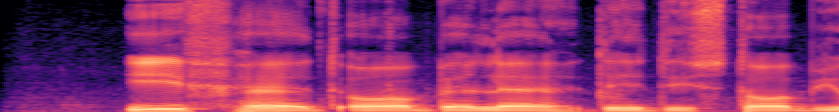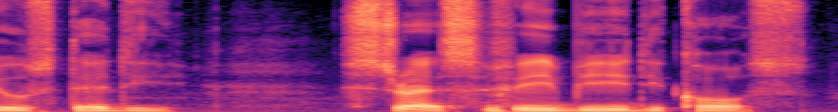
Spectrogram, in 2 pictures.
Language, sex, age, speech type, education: Nigerian Pidgin, male, 15-29, spontaneous, tertiary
